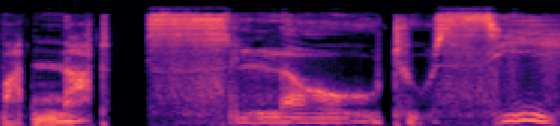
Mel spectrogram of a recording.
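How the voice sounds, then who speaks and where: This is a put-on character voice. It whispers and growls. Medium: audio drama. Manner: whispering, groveling.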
